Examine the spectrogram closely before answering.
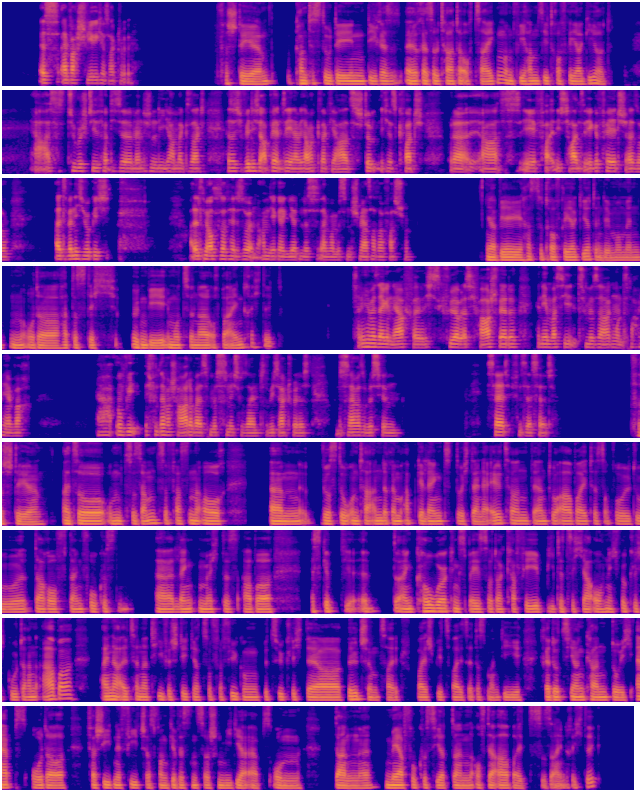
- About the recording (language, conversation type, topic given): German, advice, Wie kann ich Ablenkungen reduzieren, wenn ich mich lange auf eine Aufgabe konzentrieren muss?
- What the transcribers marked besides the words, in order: exhale; unintelligible speech; in English: "sad"; in English: "sad"; in English: "Features"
